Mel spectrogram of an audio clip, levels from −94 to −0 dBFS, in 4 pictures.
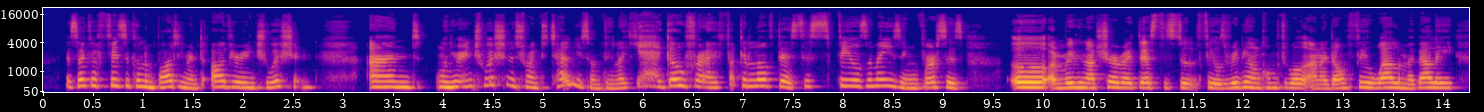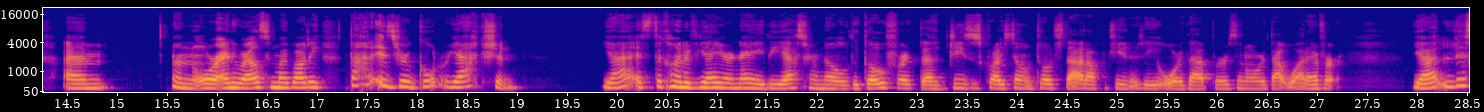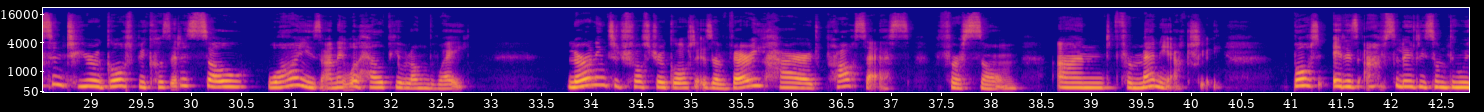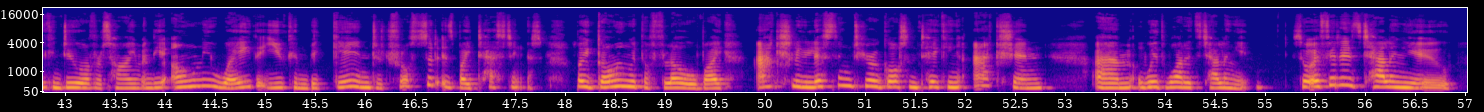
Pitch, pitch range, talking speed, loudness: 240 Hz, 215-275 Hz, 185 wpm, -25 LUFS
